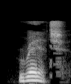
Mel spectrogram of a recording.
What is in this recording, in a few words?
"Rich", English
